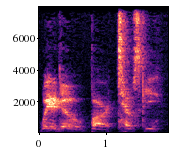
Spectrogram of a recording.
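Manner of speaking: slow, soft gruff growl through teeth; Casey impression through gritted teeth. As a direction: drag out Bartowski, teeth clenched. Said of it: "it's getting better and better".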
